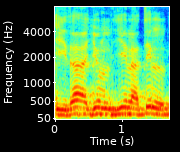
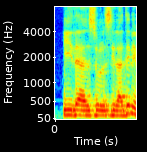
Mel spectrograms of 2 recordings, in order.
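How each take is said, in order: First: The second word begins with a y sound. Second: The second word begins with a z sound. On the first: The speaker calls it wrong. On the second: The speaker calls it right.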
